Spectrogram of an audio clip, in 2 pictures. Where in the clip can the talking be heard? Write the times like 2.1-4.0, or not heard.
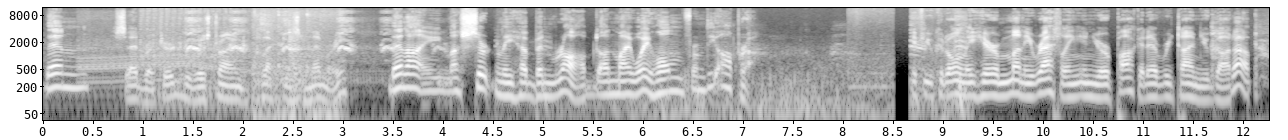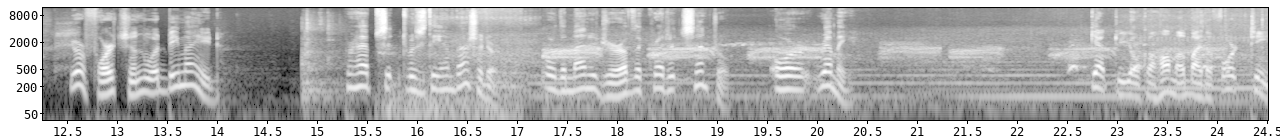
0.0-7.2, 8.7-14.1, 15.3-20.4, 22.8-24.4.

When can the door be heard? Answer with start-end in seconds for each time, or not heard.
2.0-3.0, 13.8-15.7.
